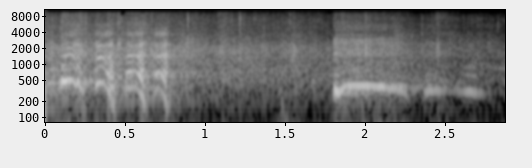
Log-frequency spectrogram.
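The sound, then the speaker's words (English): An audience claps steadily throughout, with excited voices and short cheers rising over the applause at the start and again near the middle. “Okay, you're clapping for her. Clap for the woman of God.”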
